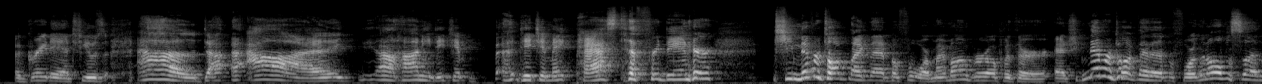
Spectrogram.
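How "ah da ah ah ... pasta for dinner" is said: put-on high Midwestern accent with stretched "ah". Imitating a great aunt who talked like the film's Midwestern characters: imitating great aunt's Midwestern accent. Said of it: "I had an aunt who talked exactly like that".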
